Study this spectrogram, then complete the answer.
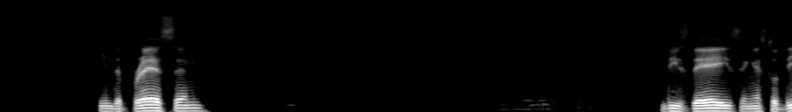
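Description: A young man speaks calmly over an online call, in short phrases with pauses.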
